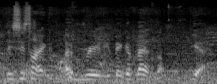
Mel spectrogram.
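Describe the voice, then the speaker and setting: A woman chatting casually and excitedly to her followers in a gushing vlog style. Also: a little high, a little fast, over a noisy crowd. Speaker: vlogger. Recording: loud noisy crowded public space.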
